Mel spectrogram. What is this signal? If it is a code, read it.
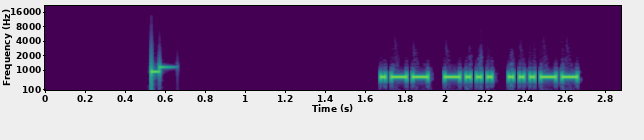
Morse code, heard as a keyed tone, about 46 wpm, 700 Hz. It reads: WB3
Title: USA Call Sign Prefixes - 45wpm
